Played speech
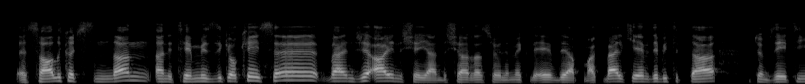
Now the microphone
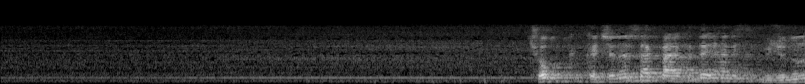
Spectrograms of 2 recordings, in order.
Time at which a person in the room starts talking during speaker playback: 5.3 s

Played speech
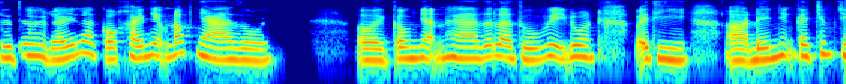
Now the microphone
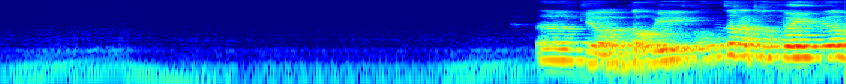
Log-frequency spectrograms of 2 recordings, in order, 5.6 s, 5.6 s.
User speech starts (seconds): 3.5 s

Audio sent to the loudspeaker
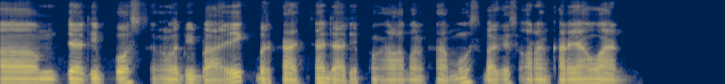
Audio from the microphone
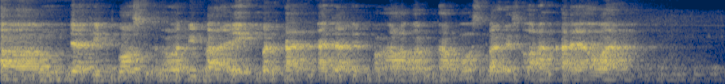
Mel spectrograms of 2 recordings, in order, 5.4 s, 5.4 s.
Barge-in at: none

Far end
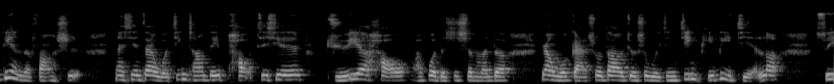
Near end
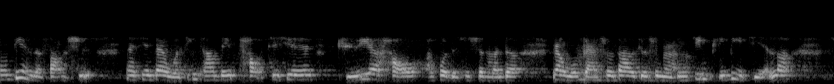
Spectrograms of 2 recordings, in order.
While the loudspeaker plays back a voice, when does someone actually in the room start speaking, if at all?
5.7 s

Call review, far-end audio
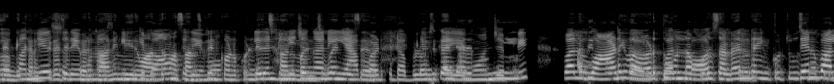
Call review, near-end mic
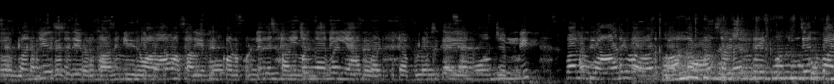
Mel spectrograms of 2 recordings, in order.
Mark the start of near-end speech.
6.6 s

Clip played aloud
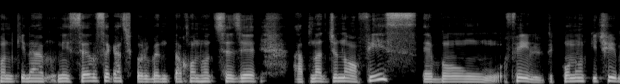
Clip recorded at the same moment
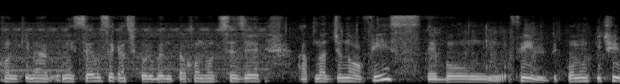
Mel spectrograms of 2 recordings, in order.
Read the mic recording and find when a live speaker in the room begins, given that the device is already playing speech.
none

